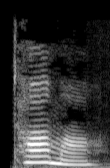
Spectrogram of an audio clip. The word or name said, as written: tama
